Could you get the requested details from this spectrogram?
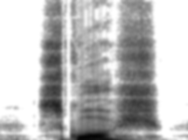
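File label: "squash", English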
